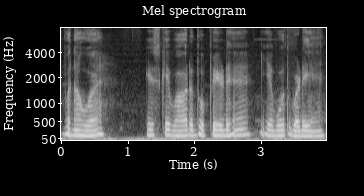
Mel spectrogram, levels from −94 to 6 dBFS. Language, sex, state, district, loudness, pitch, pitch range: Hindi, male, Bihar, Vaishali, -15 LUFS, 140 Hz, 135-150 Hz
